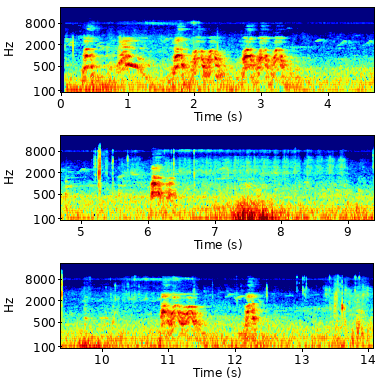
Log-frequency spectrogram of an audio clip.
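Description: A dog barking: a quick run of barks at the start, a single bark about six seconds in, and two more near the end. A low rumble swells about seven seconds in.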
